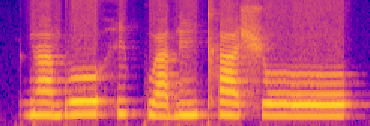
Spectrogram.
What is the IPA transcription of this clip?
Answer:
ɡ ã˨ b oː˦ h i˦ kʷ a˨ ɗ ĩ˦ kʰ a˦ ʃ oː˦

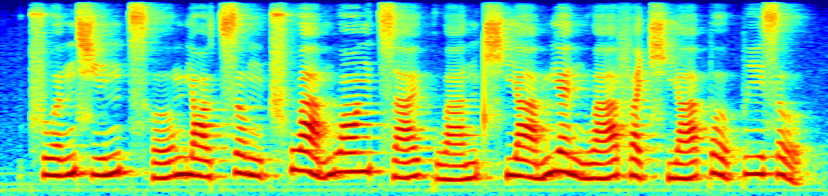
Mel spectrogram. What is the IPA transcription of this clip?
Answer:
ʈ͡ʂ w ə˧˥ n ɕ i˧˥ n t͡sʰ ɤ˧˥ m j ɑ˧ ʊ̯ t͡s ɤ˥˧ ŋ ʈ͡ʂʰ w ä˥˩ m w ɑ˥ ŋ t͡s a˧˥ ɪ̯ k w a˧˥ n t͡ɕʰ j ä˥˧ m j ɛ˥˩ n w ä˧˥ f ä˧ t͡ɕʰ j ä˧˥ p ɤ˥˩ p i˥ s ɤ˥˩

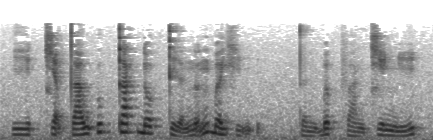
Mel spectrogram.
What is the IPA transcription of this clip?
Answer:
ɣ i˨˩ t̚ t͡ɕ a̰˧˨ w t̪ a˨˦ w ʔ u˦˥ k̚ t̪ a˦˥ k̚ ɗ o˦˥ k̚ t̪ i˧˩ ə̯ n o̰˧˥ n ɓ ə˧ j x ḭ˧˨ ŋ ʔ | t̪ ə̤˨˩ n ɓ ə˦˥ p̚ f a̤˨˩ ŋ t͡ɕ e˧ ɲ i˨˦

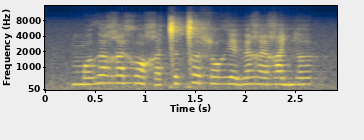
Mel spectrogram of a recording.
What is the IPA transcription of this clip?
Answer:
m ɔ˩˧ ð ʌ˥˧ ʁ ɐ˥˧ x ɔ˧˩ χ ɐ˩˧ ǀ ə˧ ǀ ʌ˥˧ ɬ ɔ˧ ɣ ɛ˧˩ v ɛ˥ ʁ ɛ˧ ʁ a˥˧ ɲ ʌ˥

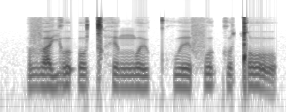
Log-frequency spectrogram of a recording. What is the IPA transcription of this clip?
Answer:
v a j ʊ ʔ o ǀʰ e ŋʷ e y̯ kʷʰ e f ʊ k ʊ ǃ o

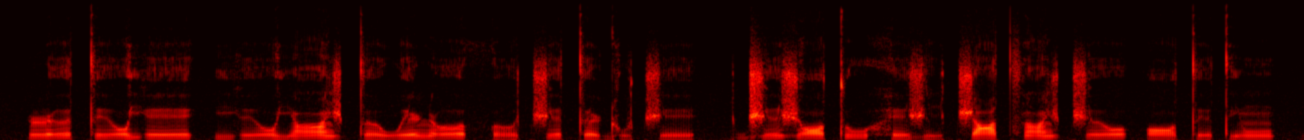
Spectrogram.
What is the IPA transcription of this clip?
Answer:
ɭ ɘ˧˥˧ t ɪ˦˥ o̯ j e˦˥ | j ɪ˨ o̯ j ɑ̃˧˥˧ ʒ t ə˨ w ɪ˧˥˧ ɳ ɤ˧˥˧ θ ɤ˨ t͡ʃ ɪ˦˥ t ɘ˨ ɖ u˨ t͡ʃ e˨ | d͡ʒ ɪ˧˥˧ ʒ ɔ˦˥ t u˦˥ h e˨ ʒ i˨ t͡ʃ ɑ˦˥ t͡s ɑ̃˦˥ ʒ t͡ʃ ɘ˦˥ o̯ | ɔ˨ t ɪ˨ t j ũ˦˥

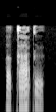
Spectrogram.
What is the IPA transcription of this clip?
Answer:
ɐ k a k ʉ

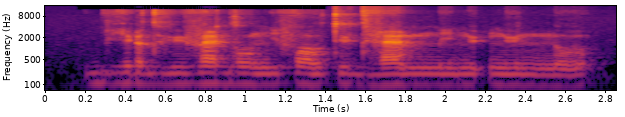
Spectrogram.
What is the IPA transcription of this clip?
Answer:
bʱ i ɽ ə dʱ y v æ ɡ o ŋ i f ɔ u̯ t̪ y dʱ æ mː i ŋ y ʔ ŋ y nː o

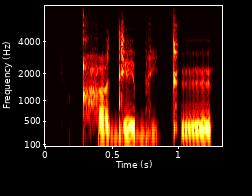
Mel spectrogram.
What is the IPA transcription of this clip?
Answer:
qʰ i d e b i kʼ ø

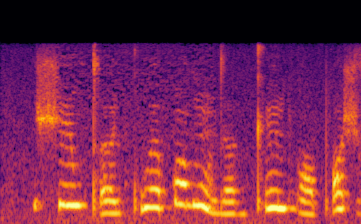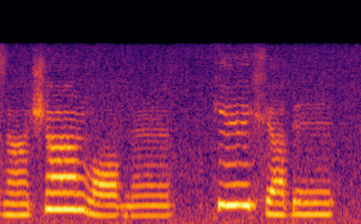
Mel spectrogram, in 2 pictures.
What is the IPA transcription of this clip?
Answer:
ʃ ẽ˥ w tʼ ɜ˩ lʲ kʷʼ ɜ˥ ɓ ɒ˥ ɡ õ˩ d ɜ˩ ɡ kʼ ẽ˥ b ɡ ɒ˩ pʼ ɒ˥ ʃ z ã˩ ʃ ãː˥ ŋ ɒː˩ ɡ ɛ̃˩ | kʲ ẽː˥ xʲ a˩ ɗ e˩

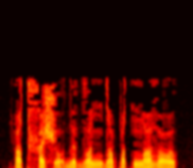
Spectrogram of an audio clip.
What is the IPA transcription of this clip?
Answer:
i tˤ x ɐ ʃ ɔ̰ d̪ ɐ d̪ ɔ n dˤ ɛ p ɘ tˤ n̪ ɨ ðˤ o

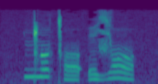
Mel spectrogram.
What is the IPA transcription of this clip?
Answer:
ŋ͡ǁ ɔ˦ ǀ ɔ˨ ʔ e˦˨ ʑ ɔ˦˨

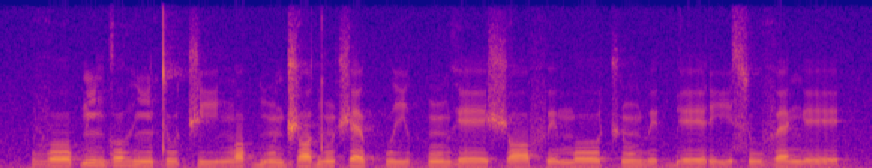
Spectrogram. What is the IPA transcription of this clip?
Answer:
v oː˨ ɓ ĩ˦ ɡ o˦ ɣ ĩ˨ t u˨ t͡ʃ iː˨ ŋ ɔ˨ ɡ͡b ũ˨ d͡ʒ ɔ˦ d ũ˦ ʃ ɛ˦˨ kʷ iː˦ kʷ ũ˦ ɣ eː˨ ʃ ɔ˨ f ɪ˨ m oː˦ t͡ʃ ũ˦ β ɪ˨ ɡ͡b eː˨ ɾ iː˨ s u˨ v ɛ˦ ŋ eː˨

